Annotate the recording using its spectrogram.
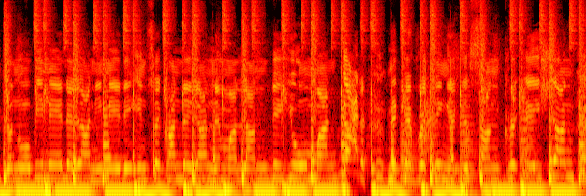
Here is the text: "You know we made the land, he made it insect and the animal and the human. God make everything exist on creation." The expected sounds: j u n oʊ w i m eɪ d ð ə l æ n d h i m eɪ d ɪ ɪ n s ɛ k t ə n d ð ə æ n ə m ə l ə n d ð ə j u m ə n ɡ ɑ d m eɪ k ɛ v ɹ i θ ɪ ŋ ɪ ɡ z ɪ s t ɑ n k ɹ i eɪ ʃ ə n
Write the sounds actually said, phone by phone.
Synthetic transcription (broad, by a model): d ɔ n oʊ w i m eɪ d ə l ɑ n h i m eɪ d ɪ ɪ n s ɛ k ə n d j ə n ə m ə l ə n d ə j u m ə n ɡ ɑ d m eɪ k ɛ v ɹ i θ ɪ ŋ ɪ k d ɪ s ɑ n k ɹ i eɪ ʃ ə n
